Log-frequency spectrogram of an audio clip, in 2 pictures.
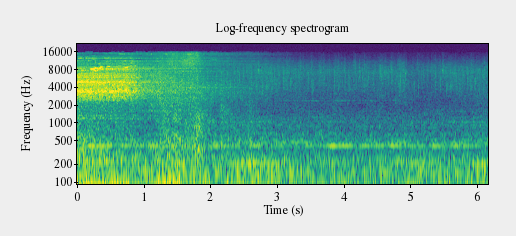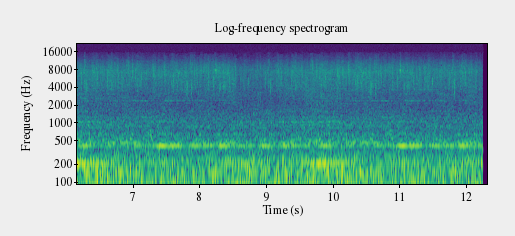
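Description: Soft, triumphant game music plays in a slow repeating loop after a brief swell at the start.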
